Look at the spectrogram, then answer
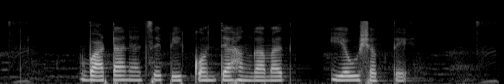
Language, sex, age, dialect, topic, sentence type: Marathi, female, 25-30, Standard Marathi, agriculture, question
